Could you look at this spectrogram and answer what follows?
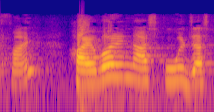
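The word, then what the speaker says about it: Pfund: Okay, again P is silent here, it's called Fund. However, in our school, just to remember the spelling, we used to call it P Fund.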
